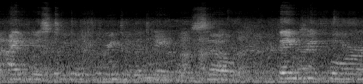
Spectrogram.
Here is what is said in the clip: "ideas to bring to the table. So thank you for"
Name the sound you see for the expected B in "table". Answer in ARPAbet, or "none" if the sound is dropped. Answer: none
